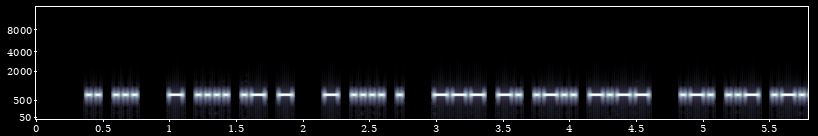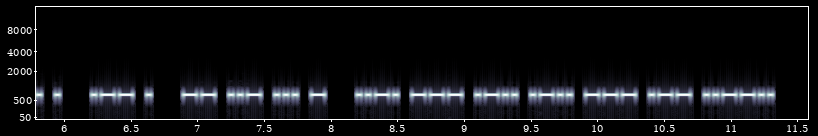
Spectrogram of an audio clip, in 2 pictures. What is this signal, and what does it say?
Morse code, heard as a keyed tone, about 36 wpm, 700 Hz. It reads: IS THAT THE ONLY RULE WE MUST FOLLOW?
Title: Sentences from Top 1000 Words - Review Part 2 - 35wpm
